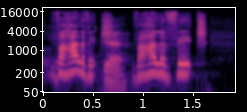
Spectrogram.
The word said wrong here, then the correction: Vlahovic: For me, Isak's cold. – You mean Vlahovic? – Yeah, Vahalovic, yeah. – Vlahovic, same thing.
